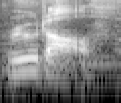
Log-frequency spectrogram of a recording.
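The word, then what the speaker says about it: Rudolf: It's just Anyway, the guy's name is pronounced Rudolph.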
